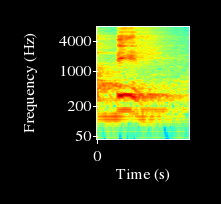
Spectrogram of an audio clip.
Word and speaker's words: bir: Na namba moja kwa kituruki hutamkwa bir bir na namba mbili utamkwa ikie.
